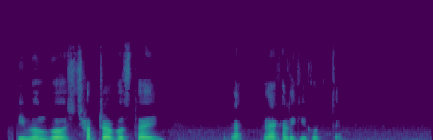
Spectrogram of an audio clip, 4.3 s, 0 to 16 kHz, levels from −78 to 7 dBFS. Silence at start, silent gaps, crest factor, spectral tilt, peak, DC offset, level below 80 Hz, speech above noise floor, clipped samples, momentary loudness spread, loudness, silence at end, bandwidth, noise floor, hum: 0.2 s; none; 24 dB; -7 dB/octave; -4 dBFS; under 0.1%; -62 dBFS; 34 dB; under 0.1%; 14 LU; -27 LUFS; 0.95 s; 10.5 kHz; -61 dBFS; none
